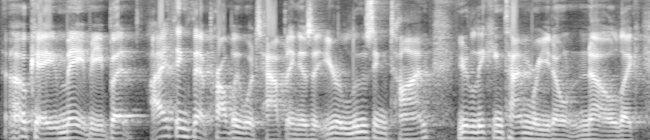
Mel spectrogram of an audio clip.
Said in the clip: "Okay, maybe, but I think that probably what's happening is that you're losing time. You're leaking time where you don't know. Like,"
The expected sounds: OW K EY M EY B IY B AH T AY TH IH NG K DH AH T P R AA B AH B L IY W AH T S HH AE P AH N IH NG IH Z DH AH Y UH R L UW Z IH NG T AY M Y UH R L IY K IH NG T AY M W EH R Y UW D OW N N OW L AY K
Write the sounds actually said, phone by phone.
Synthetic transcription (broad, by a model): OW K EY M EY B IY B AH T AY TH IH NG K DH AH T P R AA B AH B L IY W AH T S HH AE P AH N IH NG IH Z DH AH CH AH R L UW Z IH NG T AY M Y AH R L IY K IH NG T AY M W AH R Y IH D OW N N OW L AY K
